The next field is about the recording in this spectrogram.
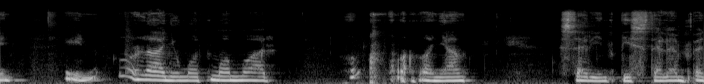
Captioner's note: laughing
